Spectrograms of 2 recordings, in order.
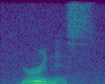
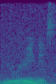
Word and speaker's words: Uranus: And then Neptune with Triton, and that's about Uranus, or Uranus, depending on how you pronounce it.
